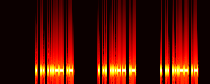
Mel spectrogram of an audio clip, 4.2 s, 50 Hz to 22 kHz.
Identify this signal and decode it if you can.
Morse code, heard as a keyed tone, about 50 wpm, 700 Hz. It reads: EI3A EI3A EI3A
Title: DXCC-100 Call Signs - 4 Characters - Repeated 3x - 50wpm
